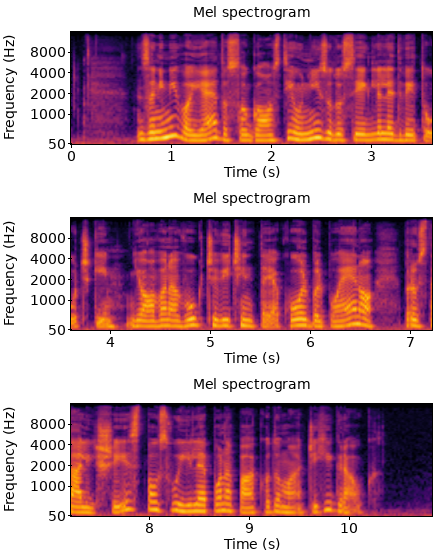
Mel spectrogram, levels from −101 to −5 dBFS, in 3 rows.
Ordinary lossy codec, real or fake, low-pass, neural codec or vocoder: none; real; 14.4 kHz; none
